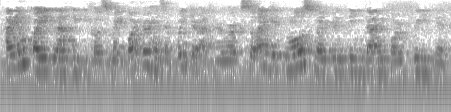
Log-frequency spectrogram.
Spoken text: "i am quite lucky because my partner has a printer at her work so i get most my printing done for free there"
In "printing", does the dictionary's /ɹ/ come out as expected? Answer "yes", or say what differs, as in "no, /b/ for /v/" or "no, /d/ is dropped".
yes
